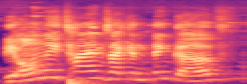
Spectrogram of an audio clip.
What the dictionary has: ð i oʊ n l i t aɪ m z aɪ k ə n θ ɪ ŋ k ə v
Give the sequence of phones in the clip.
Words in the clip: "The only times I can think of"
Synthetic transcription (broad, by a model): ð i oʊ n l i t aɪ m z aɪ k ə n θ ɪ ŋ k ə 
